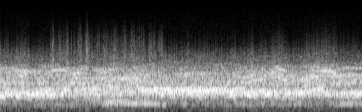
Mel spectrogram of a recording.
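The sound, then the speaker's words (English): A huge crowd of supporters of Khomeini and the revolution roars and cheers continuously in the streets of Tehran, Iran, a dense wall of voices with whoops and shouts rising from the mass, loud and sustained throughout. “But here, in this area where so many people have lost their lives in support of Khomeini and in support of the revolution to bring down the current government, the crowds are just overwhelming.”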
